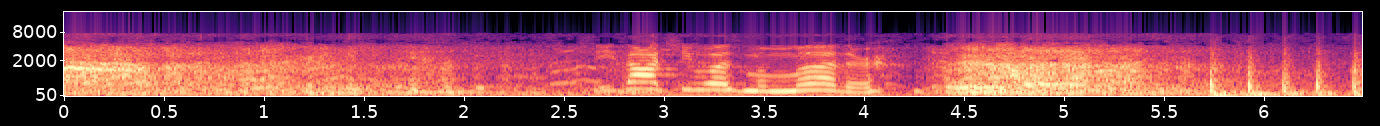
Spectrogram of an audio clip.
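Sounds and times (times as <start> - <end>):
crowd chuckling: 0.0 - 2.6, 4.0 - 6.2
speech: 2.8 - 5.5
sharp knocks on a door: 5.7 - 6.4.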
